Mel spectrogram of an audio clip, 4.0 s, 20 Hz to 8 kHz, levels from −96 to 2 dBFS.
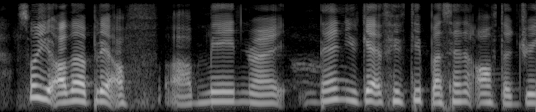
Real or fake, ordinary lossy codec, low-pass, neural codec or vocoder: real; none; 7.2 kHz; none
